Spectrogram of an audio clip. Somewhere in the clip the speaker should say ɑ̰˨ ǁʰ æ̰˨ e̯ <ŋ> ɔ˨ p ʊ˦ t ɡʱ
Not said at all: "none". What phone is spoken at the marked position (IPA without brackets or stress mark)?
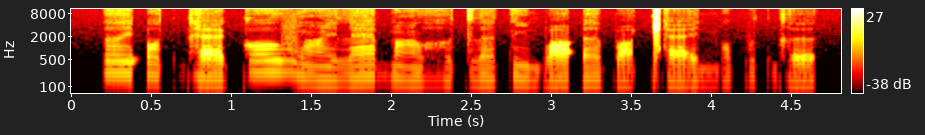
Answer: ŋ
